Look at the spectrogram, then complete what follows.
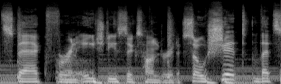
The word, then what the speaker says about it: Schiit: So shit, that's spelled SCHIIT, is a company that manufactures external DACs and amplifiers for speakers and headphones.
